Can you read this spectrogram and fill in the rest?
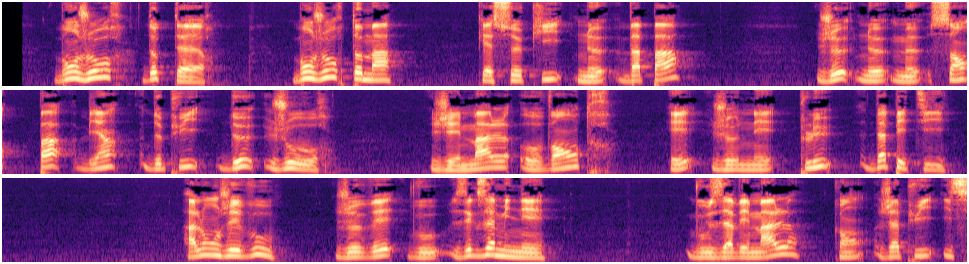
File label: Conversation, French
